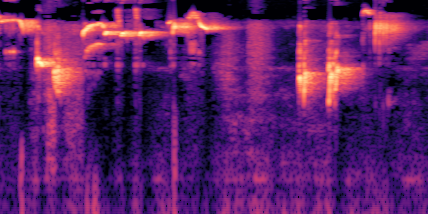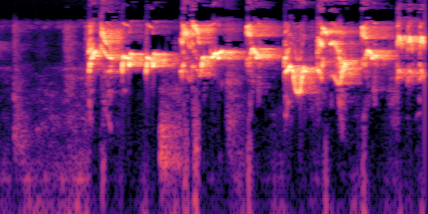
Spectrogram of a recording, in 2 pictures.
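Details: Orange-headed thrush, ngeroll style, singing while bathing at night: high slurred whistles and descending notes, a pause of about a second, then a fast run of rich warbled phrases.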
